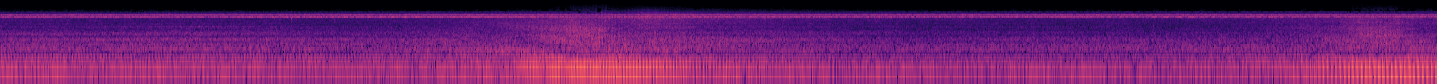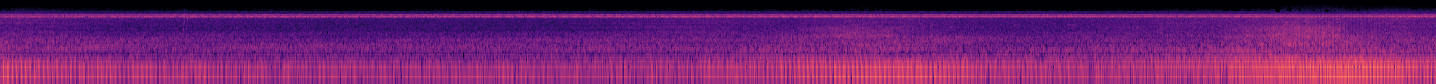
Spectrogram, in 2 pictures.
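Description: Road traffic: four vehicles pass one after another, each swelling up and fading away over a couple of seconds, over a steady low rumble.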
